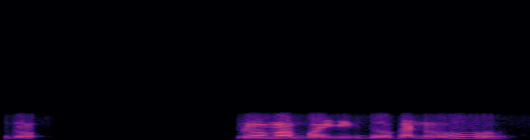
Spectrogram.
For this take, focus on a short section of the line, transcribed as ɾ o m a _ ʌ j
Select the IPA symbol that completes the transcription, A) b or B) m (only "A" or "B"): A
